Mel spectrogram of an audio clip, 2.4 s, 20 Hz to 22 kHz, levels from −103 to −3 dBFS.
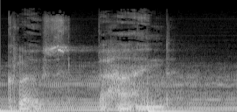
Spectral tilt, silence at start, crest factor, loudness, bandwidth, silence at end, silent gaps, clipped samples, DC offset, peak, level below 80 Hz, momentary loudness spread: -6.5 dB/octave; 0 s; 14 dB; -25 LUFS; 13.5 kHz; 0 s; none; under 0.1%; under 0.1%; -10 dBFS; -30 dBFS; 10 LU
